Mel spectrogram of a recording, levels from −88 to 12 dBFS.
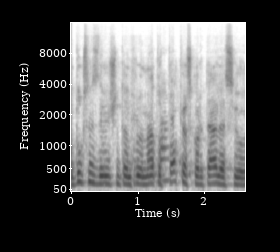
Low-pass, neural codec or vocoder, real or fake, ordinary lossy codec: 14.4 kHz; vocoder, 44.1 kHz, 128 mel bands every 512 samples, BigVGAN v2; fake; Opus, 16 kbps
